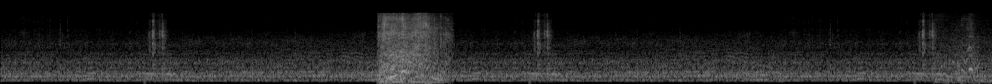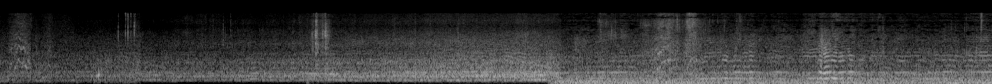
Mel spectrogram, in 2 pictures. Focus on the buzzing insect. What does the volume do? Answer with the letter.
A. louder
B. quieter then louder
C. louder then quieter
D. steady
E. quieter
A.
